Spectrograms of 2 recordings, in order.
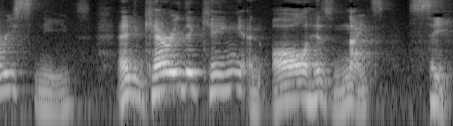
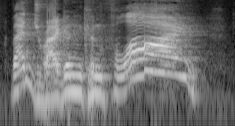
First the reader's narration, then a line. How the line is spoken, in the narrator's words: He exclaimed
